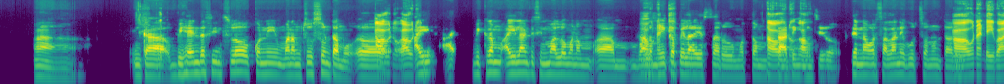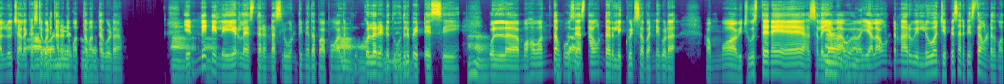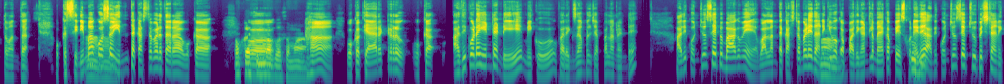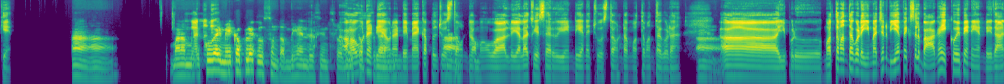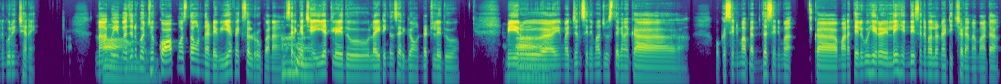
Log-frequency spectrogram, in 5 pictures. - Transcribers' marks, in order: in English: "బిహైండ్ ద సీన్స్‌లో"; other background noise; in English: "మేకప్"; tapping; in English: "స్టార్టింగ్"; in English: "టెన్ అవర్స్"; in English: "లిక్విడ్స్"; in English: "క్యారెక్టర్"; in English: "ఫర్ ఎగ్జాంపుల్"; in English: "బిహైండ్ ద సీన్స్‌లో మేకప్స్"; in English: "వీఎఫ్ఎక్సెల"; chuckle
- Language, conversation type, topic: Telugu, podcast, సెట్ వెనుక జరిగే కథలు మీకు ఆసక్తిగా ఉంటాయా?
